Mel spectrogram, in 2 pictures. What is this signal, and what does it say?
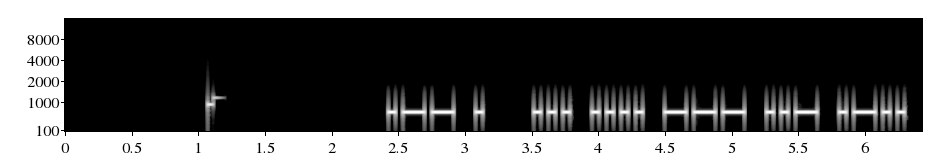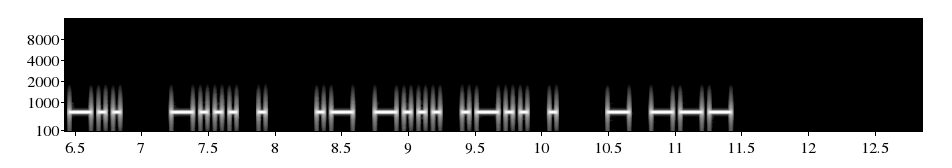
Morse code, heard as a keyed tone, about 22 wpm, 700 Hz. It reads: WE SHOULD BE ABLE TO
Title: Sets of 5 Words Encore2 22wpm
